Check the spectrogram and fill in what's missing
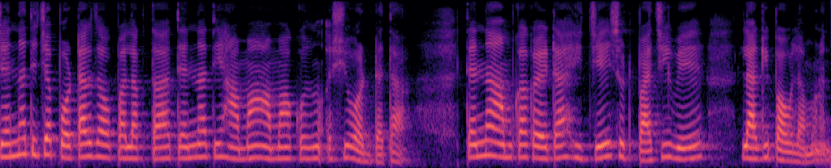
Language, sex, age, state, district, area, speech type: Goan Konkani, female, 30-45, Goa, Canacona, rural, spontaneous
